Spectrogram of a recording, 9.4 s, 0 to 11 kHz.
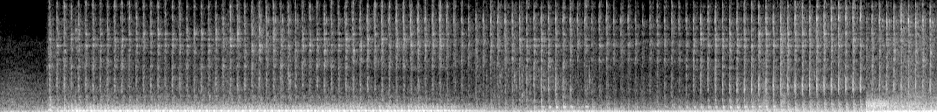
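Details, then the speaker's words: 1991 VW Jetta GL diesel, temporary 12 V electric priming pump powered from headlight socket pulling diesel from tank after fuel filter change: quiet fast steady ticking buzz, no straining or sputter, lines fill and prime; normal fuel pump operation. "when I hit the BRS pull the BRS uh it's going to turn the pp on and start pumping"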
